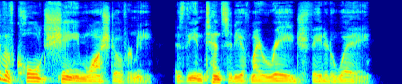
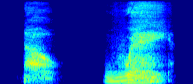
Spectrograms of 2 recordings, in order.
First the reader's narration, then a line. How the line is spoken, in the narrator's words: someone whisper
